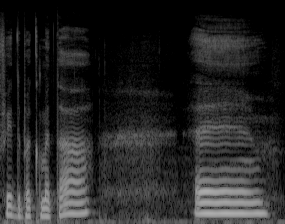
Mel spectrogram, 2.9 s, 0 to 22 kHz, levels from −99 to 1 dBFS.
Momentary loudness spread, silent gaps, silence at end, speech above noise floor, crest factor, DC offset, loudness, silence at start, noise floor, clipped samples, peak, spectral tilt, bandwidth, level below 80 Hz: 15 LU; none; 0.15 s; 25 dB; 16 dB; under 0.1%; -38 LUFS; 0 s; -62 dBFS; under 0.1%; -22 dBFS; -7.5 dB/octave; 14 kHz; -64 dBFS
